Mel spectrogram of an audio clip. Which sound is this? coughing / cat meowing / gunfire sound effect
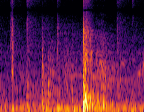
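gunfire sound effect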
